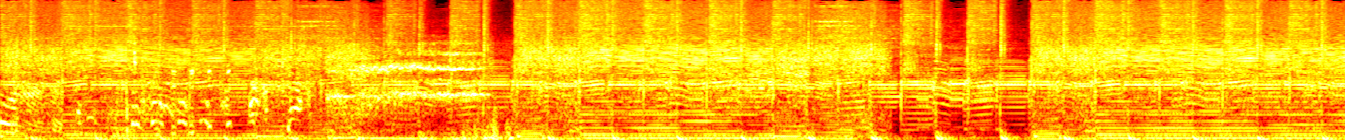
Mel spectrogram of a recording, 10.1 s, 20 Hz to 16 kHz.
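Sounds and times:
car tyres squealing: 0.0 - 4.0
background music: 0.0 - 10.0.

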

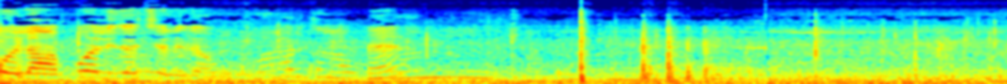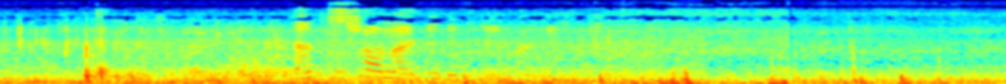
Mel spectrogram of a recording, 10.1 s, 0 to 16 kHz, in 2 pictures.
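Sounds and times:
firecrackers cracking: 1.4 - 8.4
low rumble: 2.2 - 10.0.

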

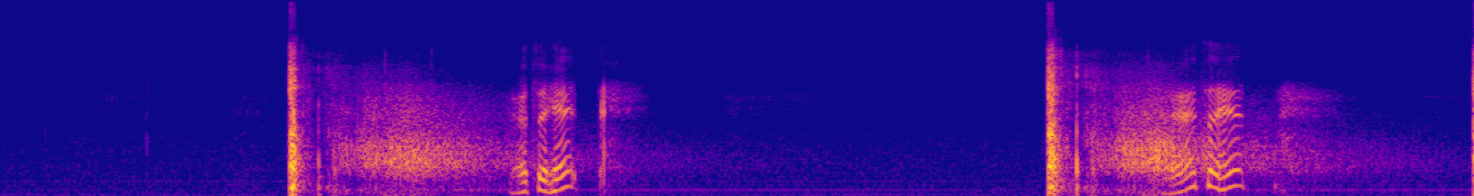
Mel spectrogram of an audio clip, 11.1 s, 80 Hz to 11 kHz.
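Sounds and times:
rifle shot: 2.2 - 5.0, 7.8 - 10.6.

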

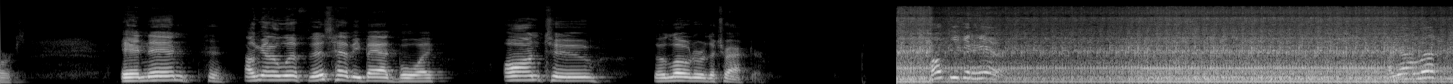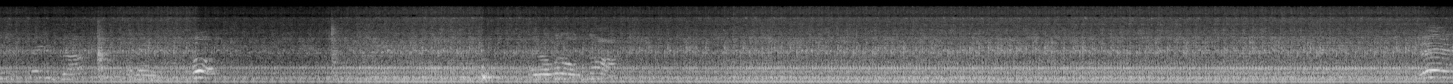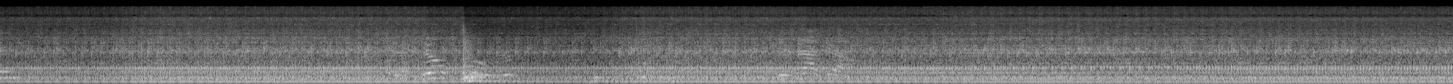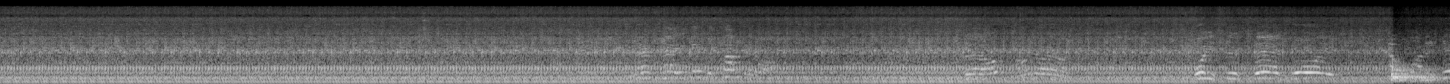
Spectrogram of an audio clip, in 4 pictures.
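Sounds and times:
diesel tractor engine running: 9.0 - 58.0.

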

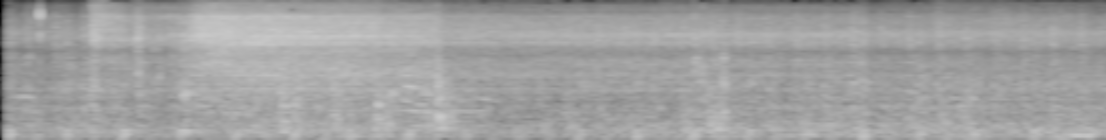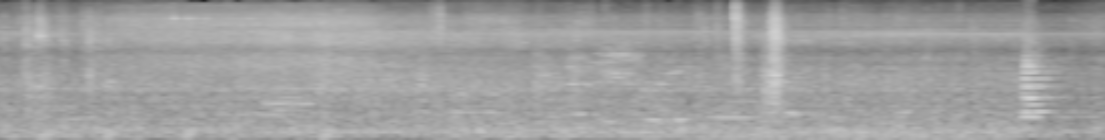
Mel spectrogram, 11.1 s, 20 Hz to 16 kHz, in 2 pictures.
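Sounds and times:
tram interior rumble: 0.0 - 11.0.

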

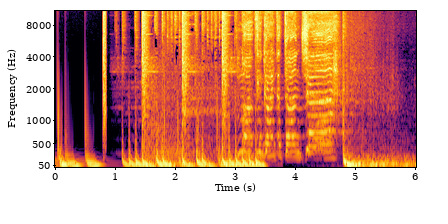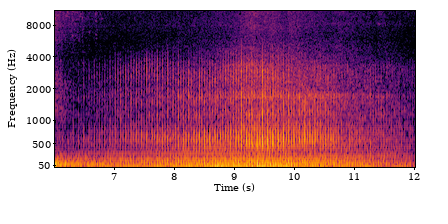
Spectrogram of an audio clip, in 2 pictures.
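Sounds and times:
low fluttering engine drone: 6.2 - 12.0.

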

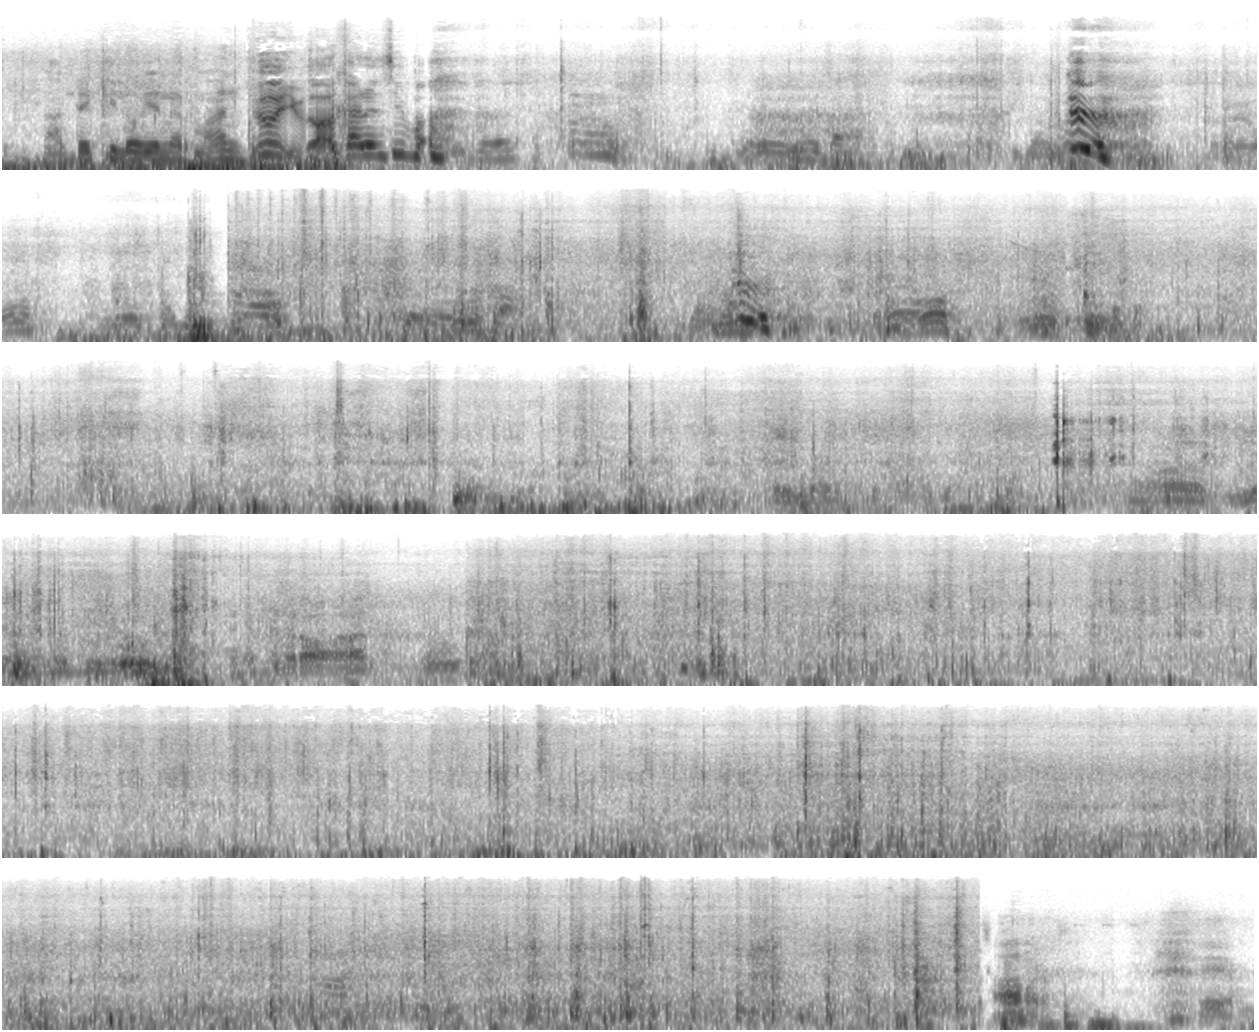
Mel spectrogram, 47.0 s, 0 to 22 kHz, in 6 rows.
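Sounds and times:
mountain bikes knocking: 3.0 - 46.6.

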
